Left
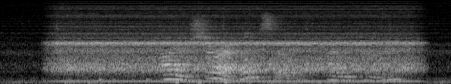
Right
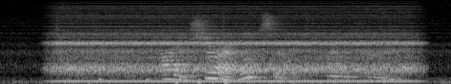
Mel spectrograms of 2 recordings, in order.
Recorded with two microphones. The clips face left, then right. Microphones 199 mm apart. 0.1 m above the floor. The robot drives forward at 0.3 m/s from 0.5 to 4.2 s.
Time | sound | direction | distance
1.6 | a woman speaking | 70° right (ahead or behind) | 5 m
